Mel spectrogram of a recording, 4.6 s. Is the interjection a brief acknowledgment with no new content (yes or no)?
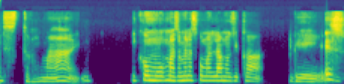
no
